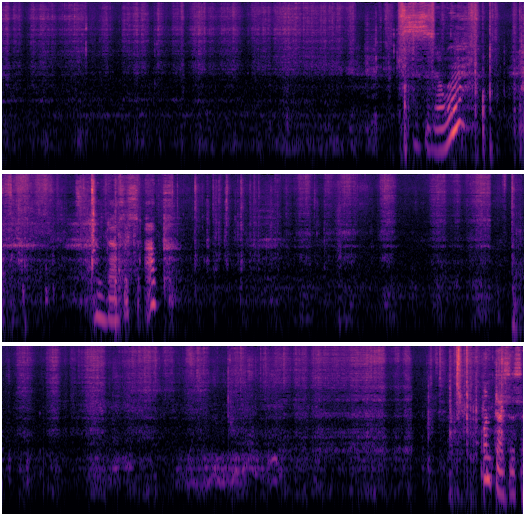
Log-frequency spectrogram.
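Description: A blade scratches along cardboard.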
